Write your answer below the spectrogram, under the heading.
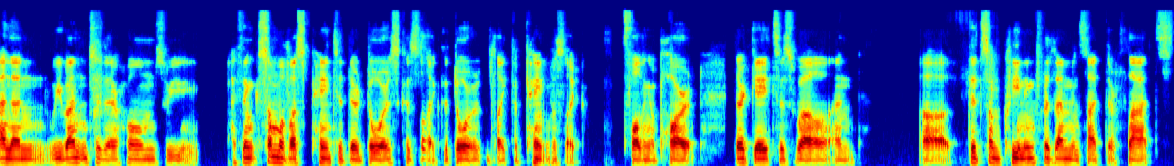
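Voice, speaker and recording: A man with a Cantonese accent, fairly low in pitch and monotone with flat intonation, at a moderate pace, with a dry, close sound, no echo, and a quiet background. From Hong Kong. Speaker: medical student. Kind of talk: casual chat. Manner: hesitant, many fillers.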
